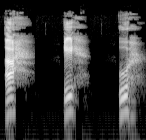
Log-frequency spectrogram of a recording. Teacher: हा हलक में दबा हुआ सांस। अदायगी के वक्त जुबान की जड़ को हलक की तरफ मजबूती से दबाते हुए अदा करें।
